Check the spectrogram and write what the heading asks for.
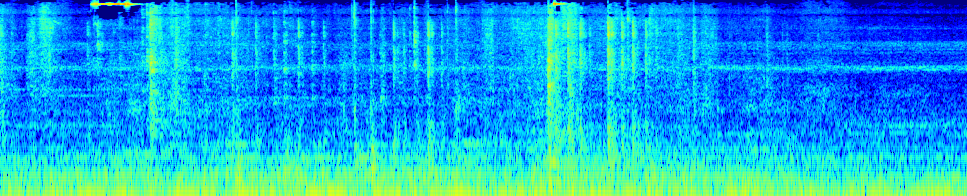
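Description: Hitachi passenger lift car travelling down, with a steady low hum of the running car and scattered clicks and knocks.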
